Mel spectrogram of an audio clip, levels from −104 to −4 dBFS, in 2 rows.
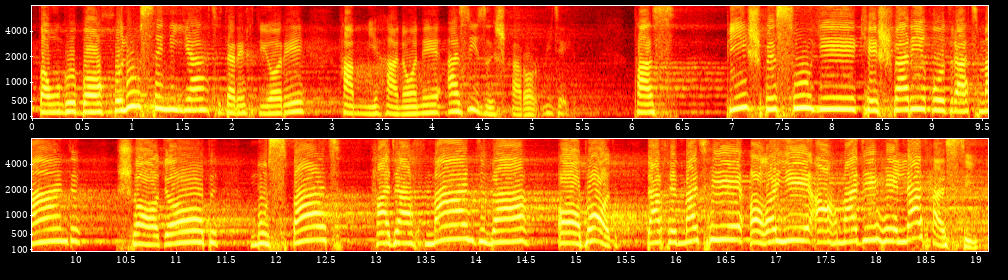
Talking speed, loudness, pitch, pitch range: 95 wpm, -18 LUFS, 280 Hz, 230-315 Hz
